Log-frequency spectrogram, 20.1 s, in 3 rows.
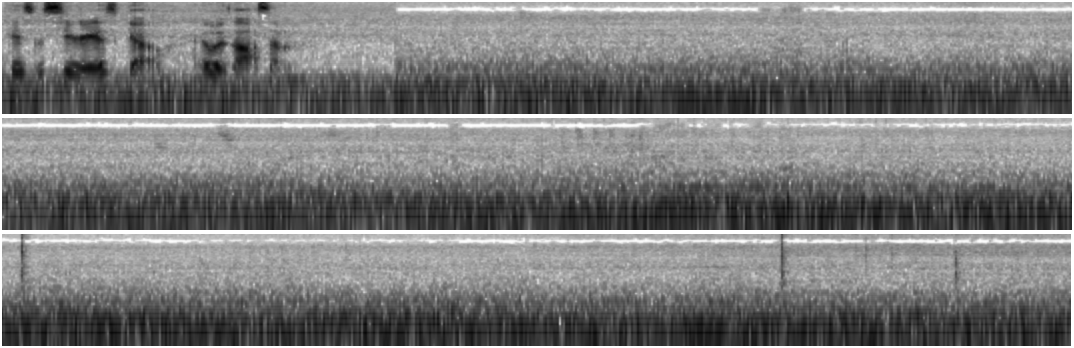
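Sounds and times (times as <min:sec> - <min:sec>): train wheels rumbling on track: 0:04.7 - 0:20.0.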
